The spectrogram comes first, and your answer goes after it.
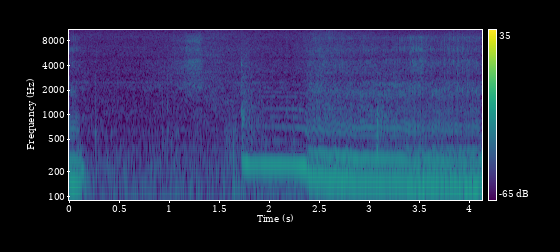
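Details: A cat asleep and snoring indoors: faint breathing at first, then a sustained low droning snore begins, steps down slightly in pitch midway and continues as a buzzy, even hum.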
